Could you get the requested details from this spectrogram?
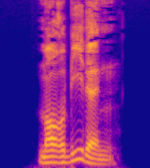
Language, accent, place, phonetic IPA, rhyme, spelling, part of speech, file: German, Germany, Berlin, [mɔʁˈbiːdn̩], -iːdn̩, morbiden, adjective, De-morbiden.ogg
- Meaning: inflection of morbid: 1. strong genitive masculine/neuter singular 2. weak/mixed genitive/dative all-gender singular 3. strong/weak/mixed accusative masculine singular 4. strong dative plural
